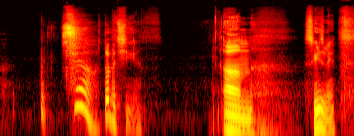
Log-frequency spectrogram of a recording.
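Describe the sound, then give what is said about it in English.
A few short, breathy catches of breath build up, then a muffled, held-back sneeze bursts out, followed by a brief voiced exhale. No words are spoken. “Sorry as I stifle a sneeze here.”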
